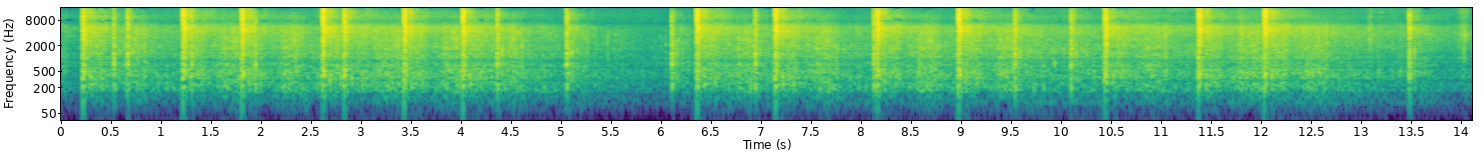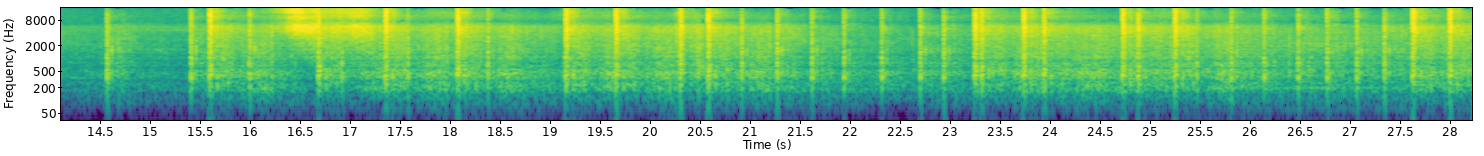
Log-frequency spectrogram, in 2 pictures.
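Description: A multi-shot fireworks cake firing a rapid barrage: a dense run of sharp launch and bursting reports, one after another. It eases a little just past the middle, then fires harder again.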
